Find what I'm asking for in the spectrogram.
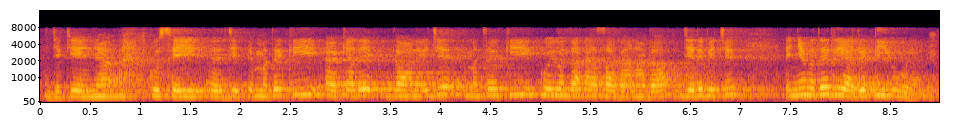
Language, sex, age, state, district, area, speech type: Dogri, female, 18-30, Jammu and Kashmir, Reasi, rural, spontaneous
